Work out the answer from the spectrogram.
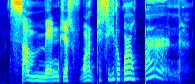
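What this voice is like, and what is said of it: Imitates the Joker character's voice. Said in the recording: “That's my Joker. That's my Joker impression.”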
